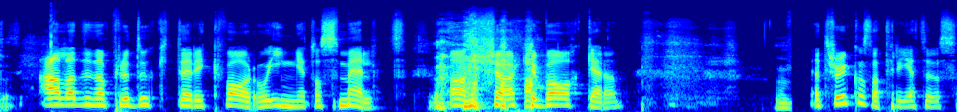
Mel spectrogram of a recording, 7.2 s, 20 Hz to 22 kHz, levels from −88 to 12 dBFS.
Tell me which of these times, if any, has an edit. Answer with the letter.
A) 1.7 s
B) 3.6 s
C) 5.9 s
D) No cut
C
